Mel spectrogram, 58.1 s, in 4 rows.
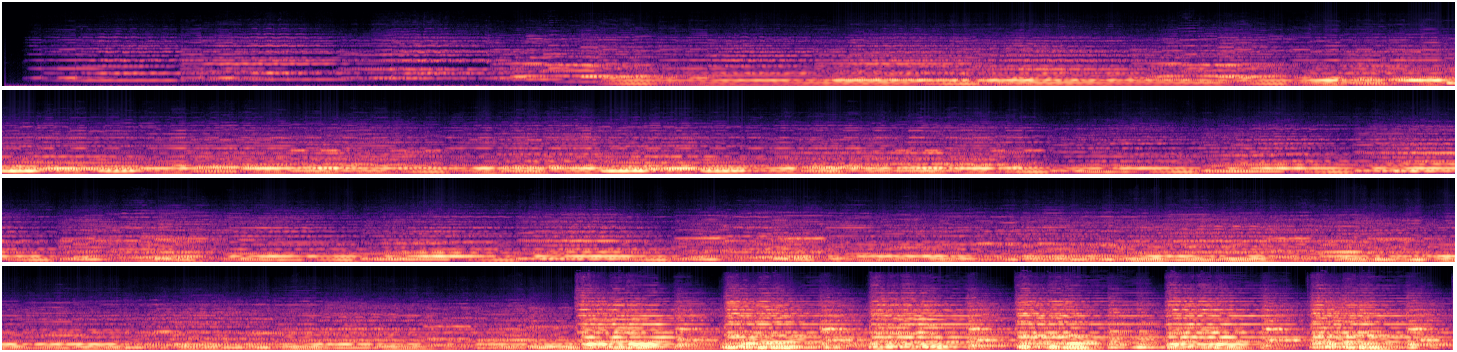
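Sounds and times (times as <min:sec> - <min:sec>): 
string quartet playing: 0:00.2 - 0:58.1.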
